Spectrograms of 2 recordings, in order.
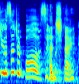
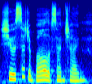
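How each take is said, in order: First: It is said casually, without much sincerity. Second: It is said with heartfelt, mournful sincerity.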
